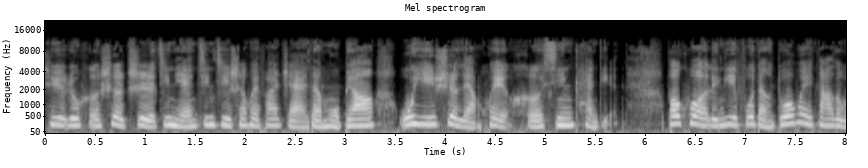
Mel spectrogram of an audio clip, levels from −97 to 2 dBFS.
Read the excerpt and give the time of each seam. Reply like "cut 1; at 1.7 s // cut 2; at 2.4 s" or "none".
cut 1; at 2.6 s

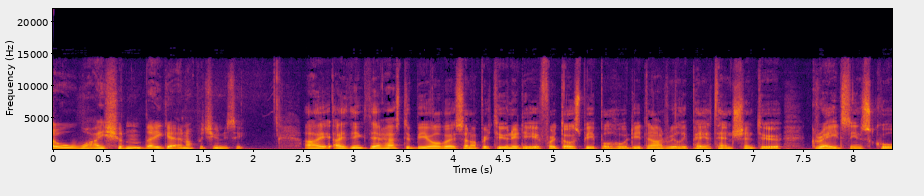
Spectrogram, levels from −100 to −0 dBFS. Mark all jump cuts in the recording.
none

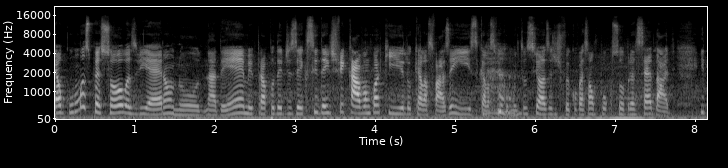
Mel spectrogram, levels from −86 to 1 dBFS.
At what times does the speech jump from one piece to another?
cut 1; at 1.5 s

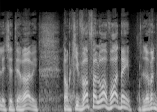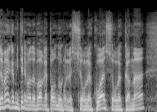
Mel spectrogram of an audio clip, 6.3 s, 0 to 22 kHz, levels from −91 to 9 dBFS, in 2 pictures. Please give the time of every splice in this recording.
cut 1; at 2.7 s // cut 2; at 3.6 s // cut 3; at 4.4 s

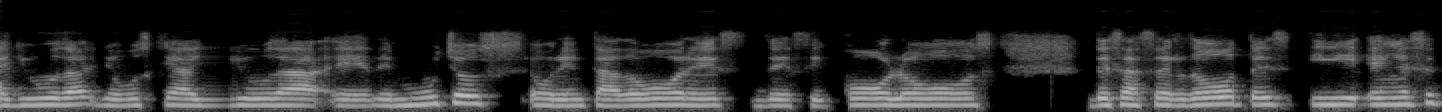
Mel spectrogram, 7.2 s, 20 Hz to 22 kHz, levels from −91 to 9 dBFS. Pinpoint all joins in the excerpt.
cut 1; at 2.6 s

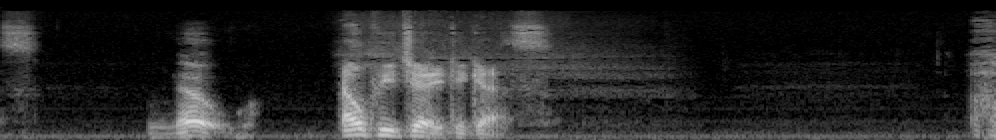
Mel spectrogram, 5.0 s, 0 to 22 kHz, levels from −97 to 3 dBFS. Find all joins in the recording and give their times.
cut 1; at 2.2 s

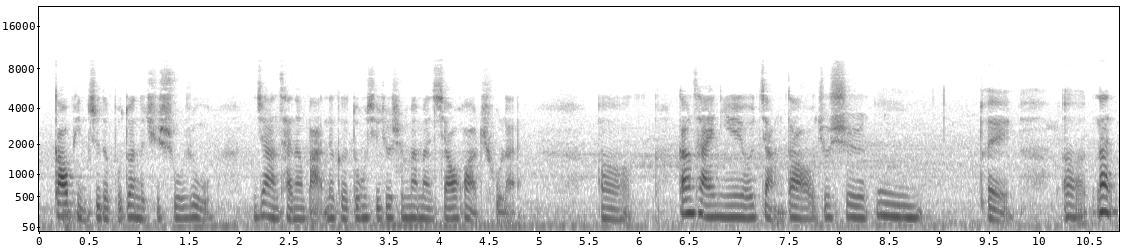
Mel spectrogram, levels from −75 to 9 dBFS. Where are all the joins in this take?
none

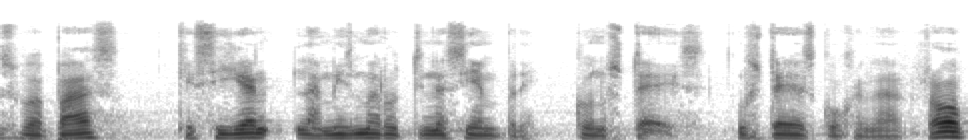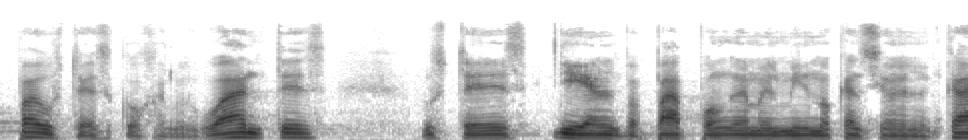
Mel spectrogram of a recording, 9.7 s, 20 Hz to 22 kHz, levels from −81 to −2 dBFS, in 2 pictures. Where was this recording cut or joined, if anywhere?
cut 1; at 1.4 s // cut 2; at 2.7 s // cut 3; at 3.6 s // cut 4; at 7.5 s

